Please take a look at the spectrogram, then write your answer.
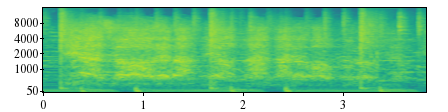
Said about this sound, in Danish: university students demonstrating in Tehran, shouting death to the Shah. Every day here now, the demonstrations and arrests go on.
